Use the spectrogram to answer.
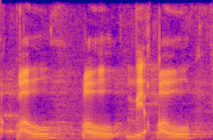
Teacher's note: قاف کے اوپر زبر ہے، اس کے بعد واو ساکن ہے، واو ساکن سے پہلے زبر آ جائے تو یہ حروف لین کہلاتا ہے اور حروف لین کو لمبا نہیں کیا جاتا، لیکن نرمی کے ساتھ پڑھا جاتا ہے، جھٹکا بھی نہیں دیا جاتا، لمبا بھی نہیں کیا جاتا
